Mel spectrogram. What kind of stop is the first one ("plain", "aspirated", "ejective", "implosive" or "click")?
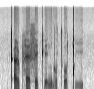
ejective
